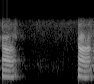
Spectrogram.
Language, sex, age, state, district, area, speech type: Odia, female, 30-45, Odisha, Sambalpur, rural, conversation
